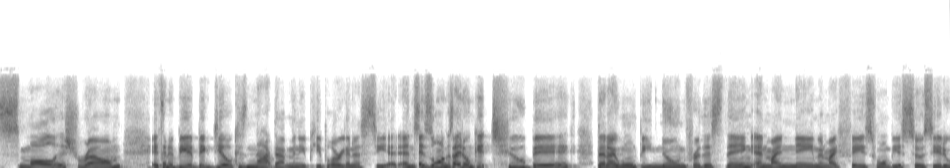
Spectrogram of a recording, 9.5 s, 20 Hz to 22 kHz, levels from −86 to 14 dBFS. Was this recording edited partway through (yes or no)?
yes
